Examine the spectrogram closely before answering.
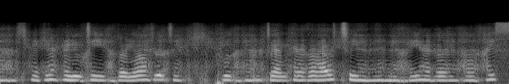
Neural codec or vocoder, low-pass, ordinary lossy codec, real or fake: codec, 16 kHz, 0.5 kbps, FreqCodec, smaller model; 7.2 kHz; none; fake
